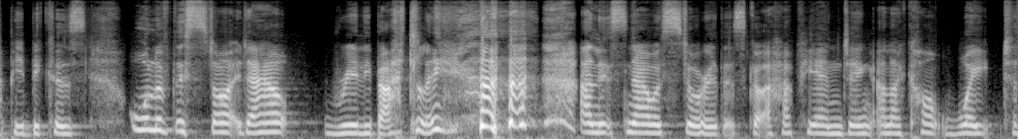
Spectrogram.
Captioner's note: laughing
